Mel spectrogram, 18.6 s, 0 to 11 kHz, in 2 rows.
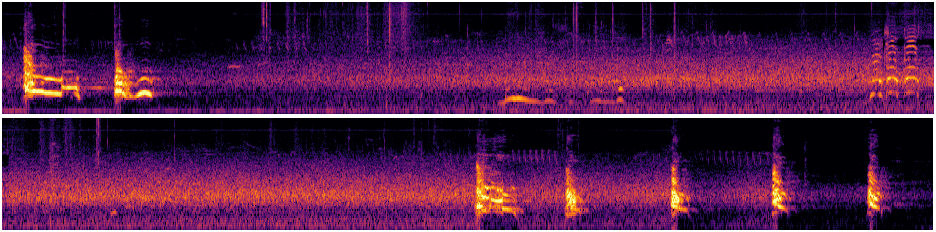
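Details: Laika on guard in a village in late April 2017, reacting to sparrows flying about: a few early barks and a low whine, then a run of five or six sharp, evenly spaced barks near the end, with a man speaking.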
